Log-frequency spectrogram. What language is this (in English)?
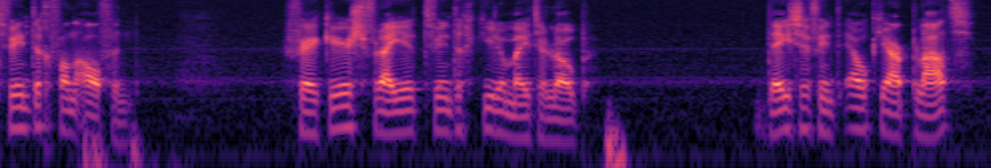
Dutch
